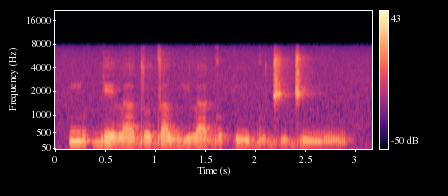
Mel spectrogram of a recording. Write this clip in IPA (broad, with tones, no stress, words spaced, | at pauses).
mu˦ɡ͡be˦˨ la˧do˦da˦˨ wi˨˦la˧ ɡo˧kĩ˨ ɡ͡bu˧d͡ʒi˧d͡ʒĩ˨ mu˨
